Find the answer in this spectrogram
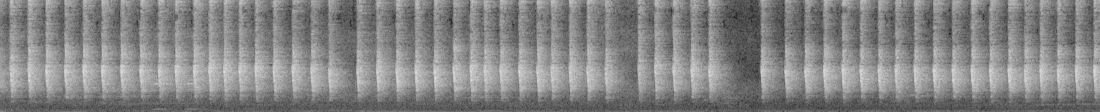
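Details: Spiderhunter delivering ciblek-style filler: sharp, high, rattling chips in a rapid, even train at almost three per second, broken by one short gap partway through.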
